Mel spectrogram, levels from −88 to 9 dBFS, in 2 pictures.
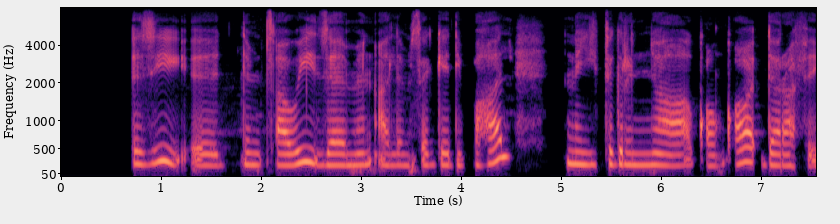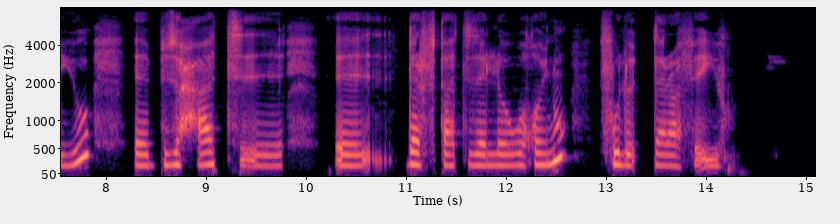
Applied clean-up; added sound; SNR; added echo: none; none; none; none.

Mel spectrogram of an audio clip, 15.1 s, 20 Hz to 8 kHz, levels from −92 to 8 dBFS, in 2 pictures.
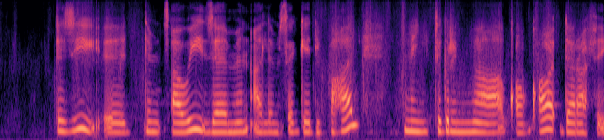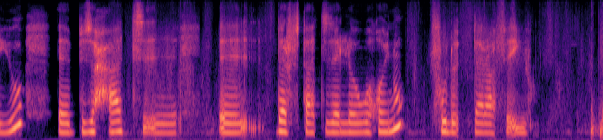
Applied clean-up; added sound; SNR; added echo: neural separator model SepFormer DNS4.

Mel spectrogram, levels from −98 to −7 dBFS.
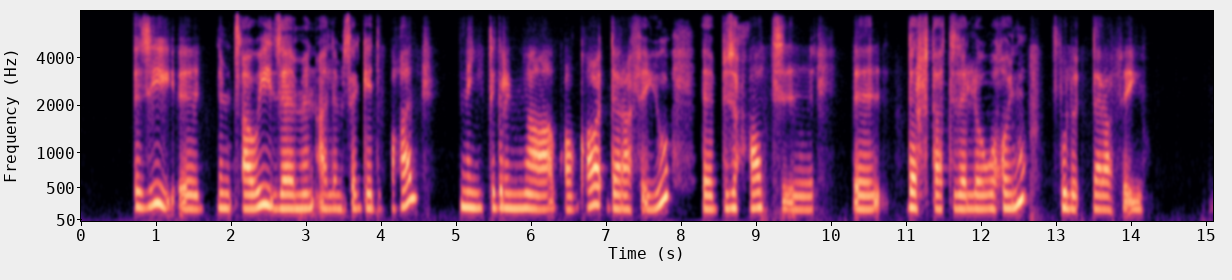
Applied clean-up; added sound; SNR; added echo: neural mask model DeepFilterNet 3.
